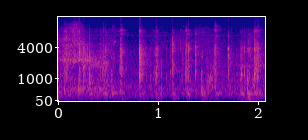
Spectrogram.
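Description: Quick, soft keystrokes patter on a computer keyboard in an uneven run of close taps, one slightly sharper click standing out, with no talking.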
